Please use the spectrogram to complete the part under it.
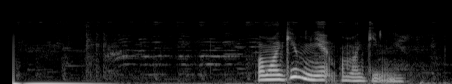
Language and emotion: Russian, neutral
